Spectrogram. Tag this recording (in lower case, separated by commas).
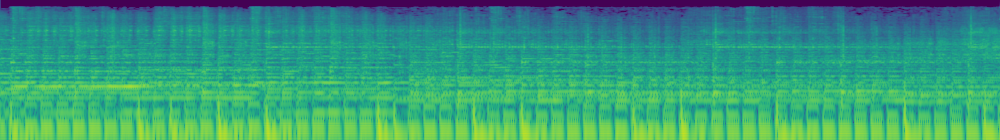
music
